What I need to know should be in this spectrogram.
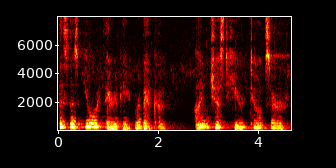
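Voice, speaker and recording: An actress playing a calm, cryptic female therapist in a radio drama, speaking in a measured, clinical, detached way. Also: on the low side, gravelly, faint music behind. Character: calm, cryptic female therapist guiding a virtual-reality fear session. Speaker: actor. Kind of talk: radio theatre acting. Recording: long cavernous reverb, busy sound bed.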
